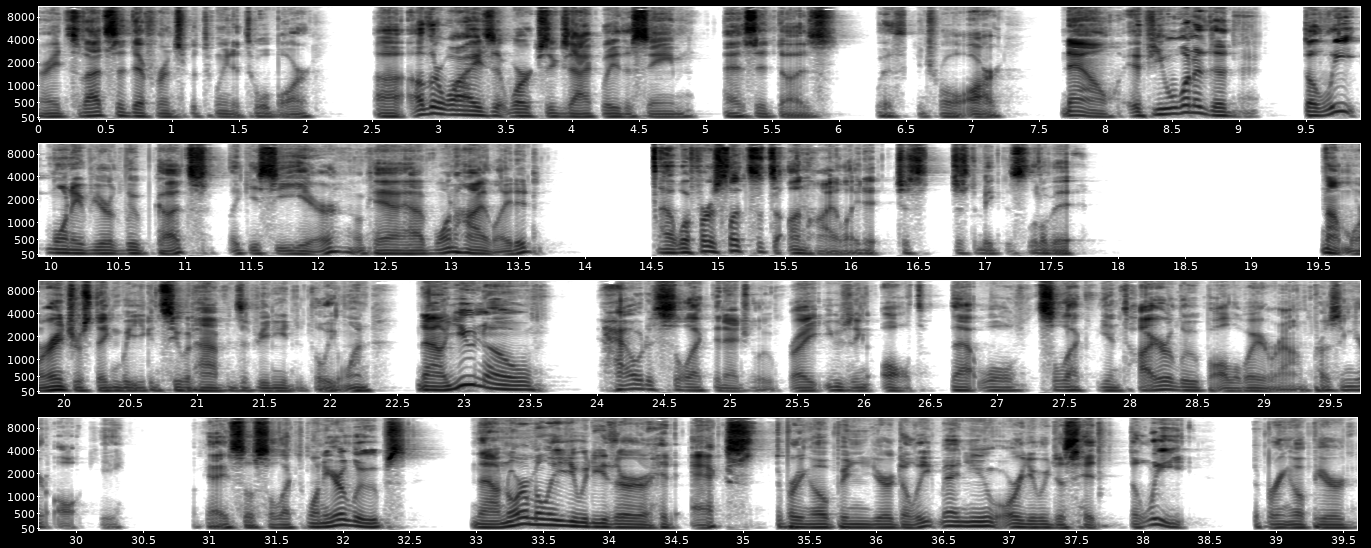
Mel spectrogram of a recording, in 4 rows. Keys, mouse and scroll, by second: 0.4 click, 0.9 click, 1.4 click, 2.8-3.1 middle drag, 4.2 ctrl+z, 6.0 ctrl+z, 6.9 ctrl+z, 7.6 middle click, 9.2 middle drag, 10.6-12.6 middle drag, 16.4 click, 18.0 click, 18.5 click, 20.4 middle click, 21.1-22.2 middle drag, 24.2-24.7 middle drag, 25.1 middle drag, 26.7-27.0 middle drag, 30.4 alt+click, 31.2-31.8 middle drag, 32.2-32.7 middle drag, 37.7 Delete, 37.7 Delete.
